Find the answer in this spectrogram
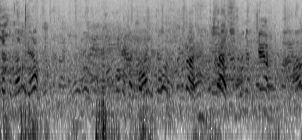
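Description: Distant shouts and calls of footballers across the pitch, several voices overlapping, with a few low thumps.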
